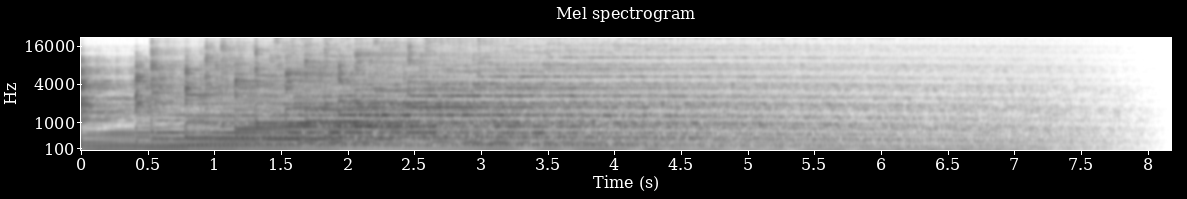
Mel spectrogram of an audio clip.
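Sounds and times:
guitar chords in A: 0:00.4 - 0:07.2.

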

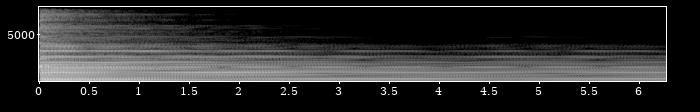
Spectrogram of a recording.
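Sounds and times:
piano C note in right channel: 0:00.0 - 0:06.2.

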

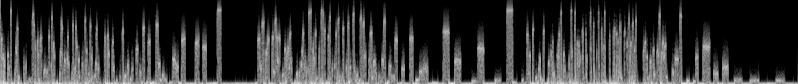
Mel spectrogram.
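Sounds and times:
pulsing filtered noise: 0:00.0 - 0:07.9.

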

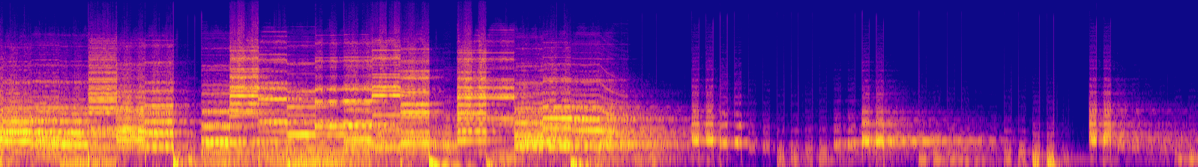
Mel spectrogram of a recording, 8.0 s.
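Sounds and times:
battered synth: 0:00.0 - 0:04.0.

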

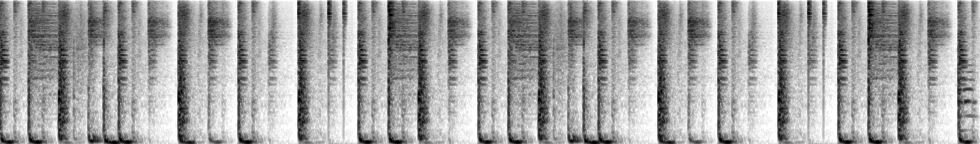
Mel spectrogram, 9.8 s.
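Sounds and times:
drum loop: 0:00.0 - 0:09.7.

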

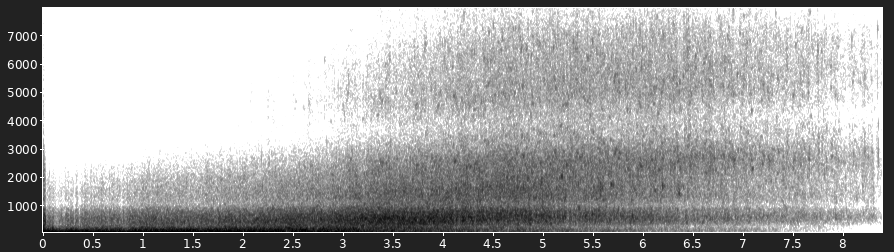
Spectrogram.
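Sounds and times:
filtered noise bomb boom: 0:00.0 - 0:03.8.

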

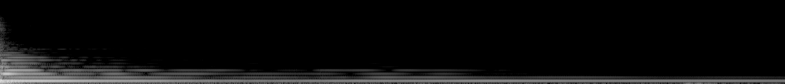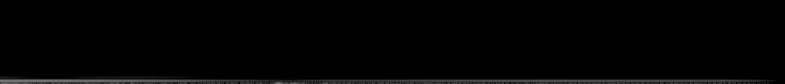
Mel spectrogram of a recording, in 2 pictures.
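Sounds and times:
contrabass balalaika plucked: 0:00.0 - 0:05.1.

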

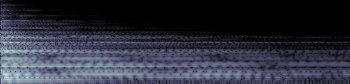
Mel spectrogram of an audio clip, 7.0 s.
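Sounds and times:
piano: 0:00.0 - 0:07.0.

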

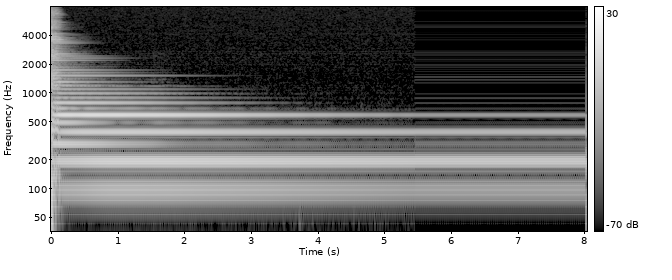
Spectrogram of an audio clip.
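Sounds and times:
slap electric bass: 0:00.0 - 0:08.0.

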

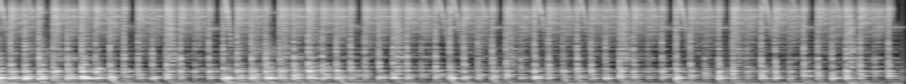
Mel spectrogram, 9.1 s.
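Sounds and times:
synth arpeggio: 0:00.0 - 0:05.4.

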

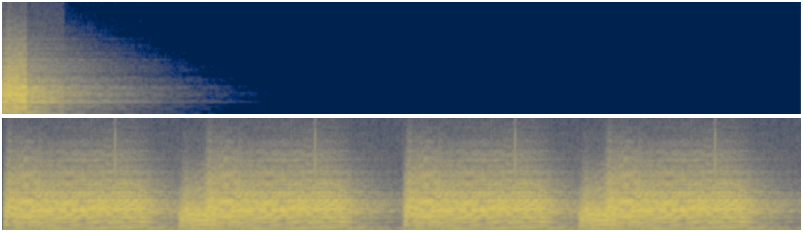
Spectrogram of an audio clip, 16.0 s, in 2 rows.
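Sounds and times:
dramatic horns: 0:00.0 - 0:01.6, 0:08.0 - 0:15.9.

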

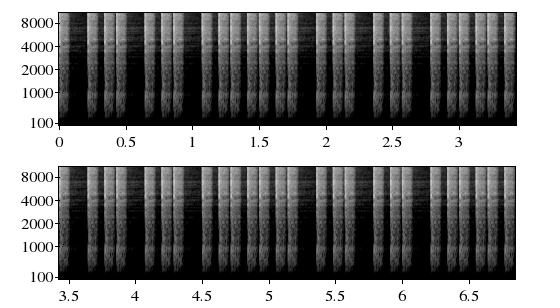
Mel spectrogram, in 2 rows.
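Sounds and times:
drum loop with hi-hat at 140 BPM: 0:00.0 - 0:06.8.

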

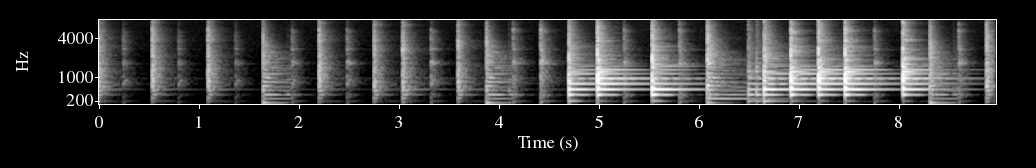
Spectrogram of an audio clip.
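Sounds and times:
danzon music: 0:03.9 - 0:08.9.

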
